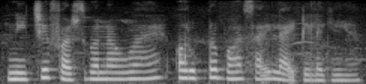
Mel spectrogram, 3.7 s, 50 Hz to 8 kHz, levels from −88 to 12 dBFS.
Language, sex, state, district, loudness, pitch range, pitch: Hindi, female, Uttar Pradesh, Lalitpur, -17 LUFS, 220-260 Hz, 235 Hz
